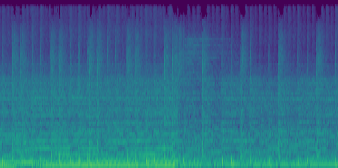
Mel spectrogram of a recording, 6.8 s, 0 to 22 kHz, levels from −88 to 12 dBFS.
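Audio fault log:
0.00–3.56 s doubled audio track: an equally loud copy trails about 150 ms behind, so every onset shows twice on waveform and spectrogram, then cuts off abruptly; likely a second capture path.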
